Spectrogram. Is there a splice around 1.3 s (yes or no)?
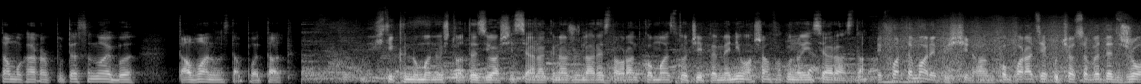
no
